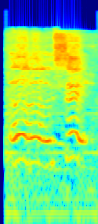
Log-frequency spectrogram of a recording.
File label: Oh Shit Nervous Guy On Amusement Ride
